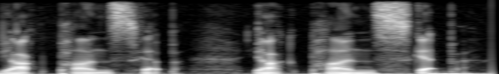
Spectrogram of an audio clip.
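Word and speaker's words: Jaak Panksepp: When rats are wrestling each other, there's a guy called Jakpan Skep is how you say his name.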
